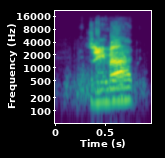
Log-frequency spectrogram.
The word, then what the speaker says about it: Zmac: my apologies here because we've been pronouncing their name wrong the whole time or I have been. Zmac. Yeah, but I I said Zech, I think, and Pam made sure that she spelled it Zmac with with like three E.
